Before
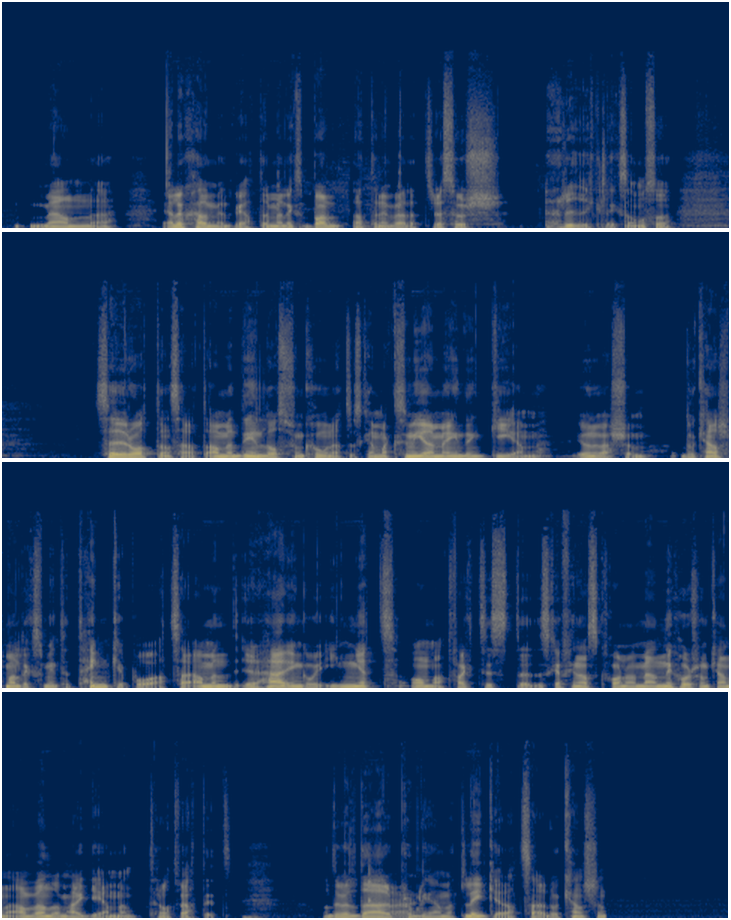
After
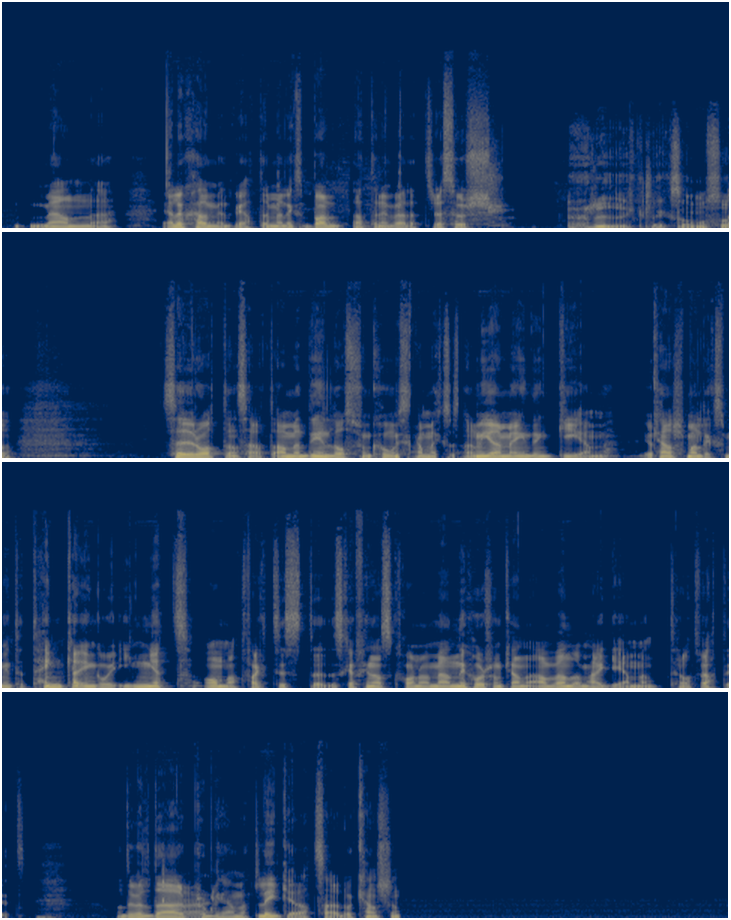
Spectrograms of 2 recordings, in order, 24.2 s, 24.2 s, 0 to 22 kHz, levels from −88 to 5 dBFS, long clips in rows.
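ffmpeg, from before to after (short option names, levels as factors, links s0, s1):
-filter_complex "[0:a]asplit=7[s0][s1][s2][s3][s4][s5][s6];[s0]atrim=end=4.064[s7];[s1]atrim=start=4.06:end=5.5,asetpts=PTS-STARTPTS,asetrate=31752,aresample=44100[s8];[s2]atrim=start=5.496:end=8.782[s9];[s3]atrim=start=8.778:end=9.462,asetpts=PTS-STARTPTS,areverse[s10];[s4]atrim=start=9.458:end=10.922[s11];[s5]atrim=start=11.858:end=13.102[s12];[s6]atrim=start=14.438[s13];[s7][s8]acrossfade=d=0.004:c1=hsin:c2=hsin[s14];[s14][s9]acrossfade=d=0.004:c1=hsin:c2=hsin[s15];[s15][s10]acrossfade=d=0.004:c1=hsin:c2=hsin[s16];[s16][s11]acrossfade=d=0.004:c1=hsin:c2=hsin[s17];[s17][s12]acrossfade=d=0.004:c1=hsin:c2=hsin[s18];[s18][s13]acrossfade=d=0.004:c1=hsin:c2=hsin"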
